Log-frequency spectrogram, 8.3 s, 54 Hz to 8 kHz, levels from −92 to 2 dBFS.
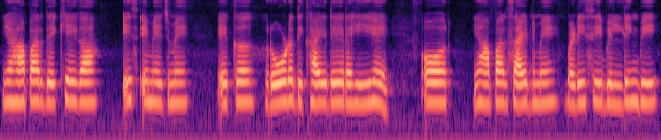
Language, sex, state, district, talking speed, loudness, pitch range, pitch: Hindi, female, Rajasthan, Jaipur, 160 wpm, -18 LUFS, 205-215 Hz, 210 Hz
